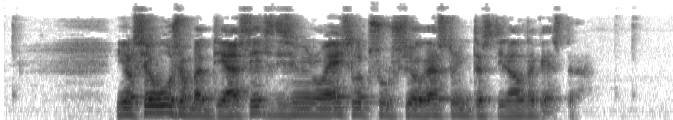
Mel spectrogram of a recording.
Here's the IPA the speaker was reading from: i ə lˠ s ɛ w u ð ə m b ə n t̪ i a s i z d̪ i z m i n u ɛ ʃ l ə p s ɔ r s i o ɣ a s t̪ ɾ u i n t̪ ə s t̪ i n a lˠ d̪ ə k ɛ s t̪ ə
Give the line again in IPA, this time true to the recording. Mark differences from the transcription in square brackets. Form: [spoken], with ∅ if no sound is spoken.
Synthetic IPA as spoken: i ə lˠ s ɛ w u [z] ə m b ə n t̪ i a s i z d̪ i z m i n u ɛ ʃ l ə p s [u] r s i o ɣ a s t̪ ɾ u i n t̪ ə s t̪ i n a lˠ d̪ ə k ɛ s t̪ ə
